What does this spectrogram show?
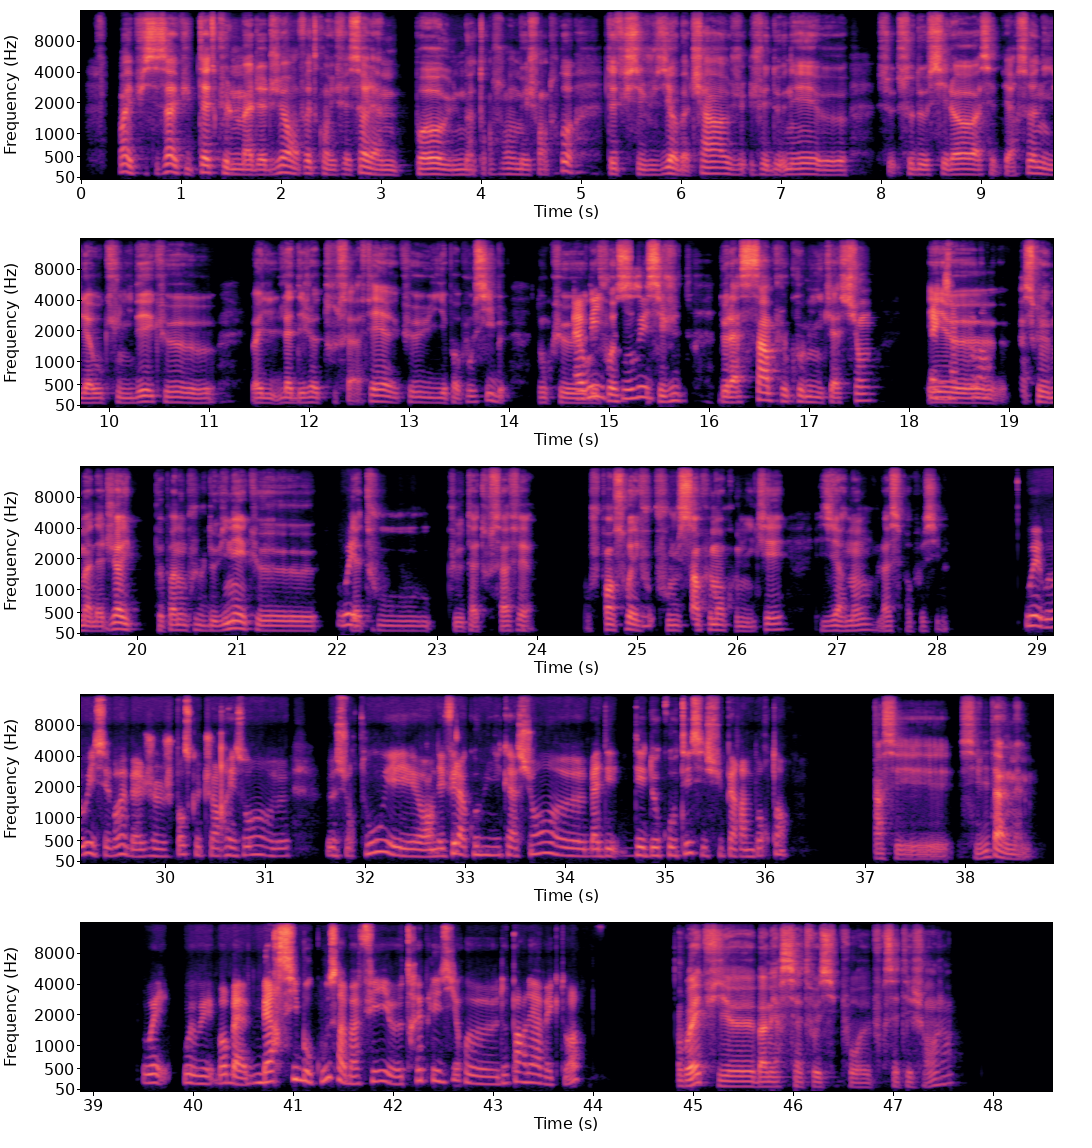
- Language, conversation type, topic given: French, podcast, Comment gères-tu ton équilibre entre vie professionnelle et vie personnelle au quotidien ?
- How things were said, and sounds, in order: none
